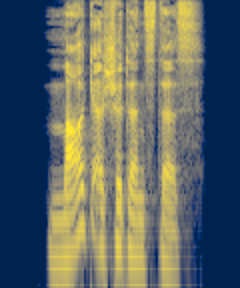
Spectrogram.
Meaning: strong/mixed nominative/accusative neuter singular superlative degree of markerschütternd
- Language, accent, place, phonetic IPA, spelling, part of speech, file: German, Germany, Berlin, [ˈmaʁkɛɐ̯ˌʃʏtɐnt͡stəs], markerschütterndstes, adjective, De-markerschütterndstes.ogg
